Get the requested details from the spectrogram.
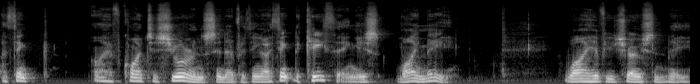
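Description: Speaking at a moderate pace, a man with a medium-pitched, somewhat breathy voice uses ordinary pitch variation. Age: 70s. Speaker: retired outdoor education worker. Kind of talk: testimony.

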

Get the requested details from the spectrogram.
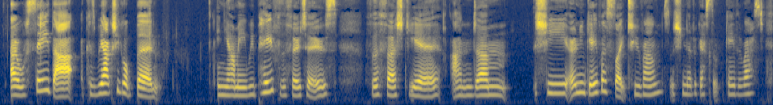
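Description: The speaker uses an English accent and moves at a fairly slow pace. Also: woman, medium pitch for a woman, ordinary pitch variation, big swings in loudness. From England. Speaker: podcast host, pageant queen. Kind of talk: casual advice monologue.

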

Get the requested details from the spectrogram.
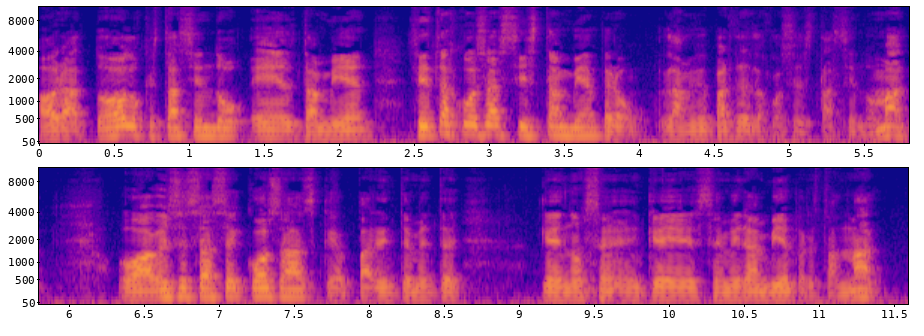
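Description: A man with a plain, everyday voice and medium pitch speaks at a moderate pace with ordinary pitch variation. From Mexico. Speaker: radio host. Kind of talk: casual chat.

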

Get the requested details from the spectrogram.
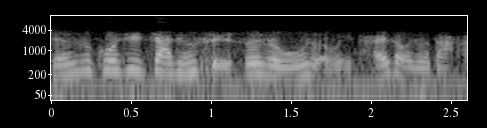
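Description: A woman talks at a very fast pace. Her voice rises and falls in very wide pitch swings. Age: 40s. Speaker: caller. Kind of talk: phone-in confession.

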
